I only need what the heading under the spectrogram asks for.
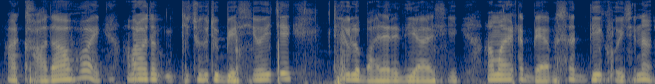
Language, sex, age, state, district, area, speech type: Bengali, male, 18-30, West Bengal, Nadia, rural, spontaneous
